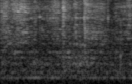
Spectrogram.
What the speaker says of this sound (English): We whisk that.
